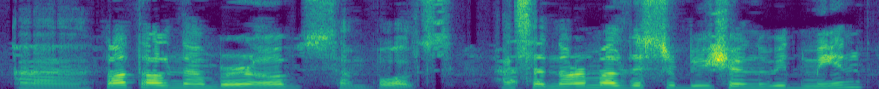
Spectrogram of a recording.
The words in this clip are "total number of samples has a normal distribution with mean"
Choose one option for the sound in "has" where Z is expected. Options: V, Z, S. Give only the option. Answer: S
